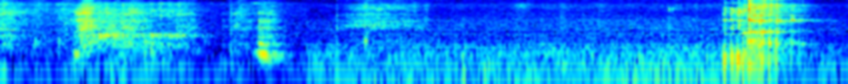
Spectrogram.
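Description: A woman lets out a couple of loud, throaty burps, one early and one near the end, while a dog whimpers softly nearby.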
